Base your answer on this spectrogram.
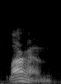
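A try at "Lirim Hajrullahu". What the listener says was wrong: Who's Larham? There's no H.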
